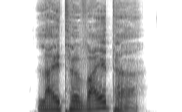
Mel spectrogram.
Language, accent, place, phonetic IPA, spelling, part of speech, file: German, Germany, Berlin, [ˌlaɪ̯tə ˈvaɪ̯tɐ], leite weiter, verb, De-leite weiter.ogg
- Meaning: inflection of weiterleiten: 1. first-person singular present 2. first/third-person singular subjunctive I 3. singular imperative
